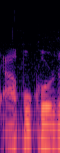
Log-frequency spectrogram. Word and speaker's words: Abegor: And I think the fact that Abegor, you don't pronounce the L, right? It was a thing about how we actually pronounce his name, and it is closer to Abegor than we thought.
